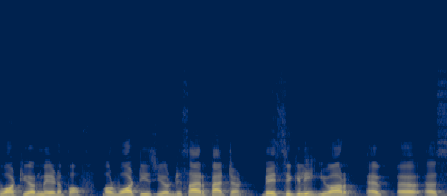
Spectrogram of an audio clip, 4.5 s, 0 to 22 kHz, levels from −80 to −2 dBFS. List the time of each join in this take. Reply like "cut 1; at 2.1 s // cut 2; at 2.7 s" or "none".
cut 1; at 2.4 s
